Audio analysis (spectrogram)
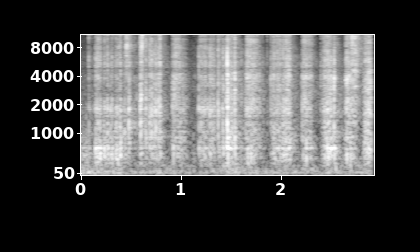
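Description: Scissors snip through three stacked layers of paper in quick, quiet, crisp strokes, close up and on their own.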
